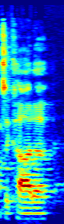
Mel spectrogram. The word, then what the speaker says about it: Toccata: I hope it's pronounced Toccata. Is like ricotta?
